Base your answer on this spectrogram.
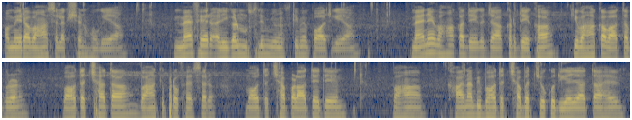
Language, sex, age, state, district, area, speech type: Urdu, male, 18-30, Uttar Pradesh, Shahjahanpur, rural, spontaneous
